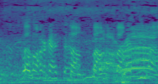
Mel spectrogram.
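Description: A hiss, with people's voices over it from about half a second in.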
